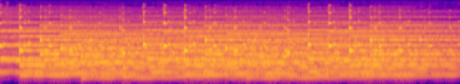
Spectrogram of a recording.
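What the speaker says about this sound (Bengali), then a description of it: "ফোনটা হাতে নিয়ে দেখলাম ফোন আসছে, অথচ নাম্বার দেখাচ্ছে না।" A phone ringtone plays late at night during heavy rain, a bright melodic chime of repeating tonal notes, moderately quiet and alone, with no speech.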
